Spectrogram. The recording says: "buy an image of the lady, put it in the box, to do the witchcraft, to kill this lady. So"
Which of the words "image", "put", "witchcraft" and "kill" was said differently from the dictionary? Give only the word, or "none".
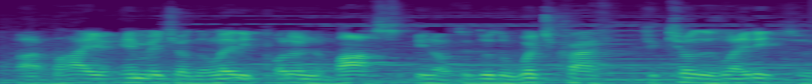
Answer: none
